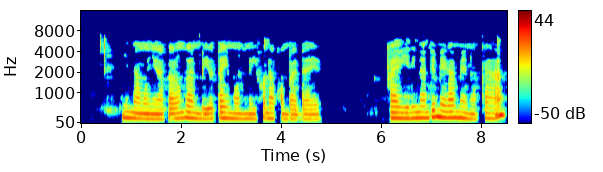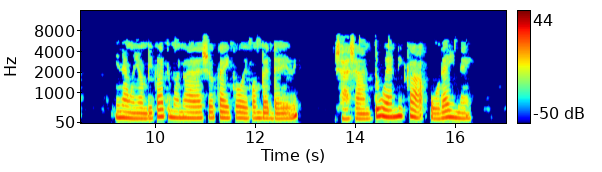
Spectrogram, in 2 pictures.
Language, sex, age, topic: Oshiwambo, female, 18-24, agriculture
